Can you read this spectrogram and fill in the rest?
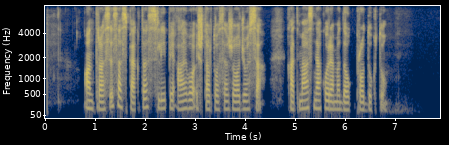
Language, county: Lithuanian, Alytus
